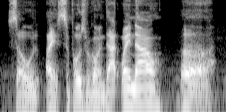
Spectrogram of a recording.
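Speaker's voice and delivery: low grumbling that ends in a groaned ugh. Voicing a character who sees people running into the walls: grumbling. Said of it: "he just kinda grumbles".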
